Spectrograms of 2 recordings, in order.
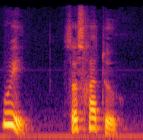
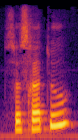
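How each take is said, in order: First: It is said as an answer, falling. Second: It is said as a question, rising.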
